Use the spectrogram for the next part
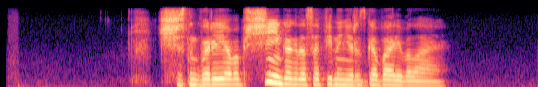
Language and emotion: Russian, angry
